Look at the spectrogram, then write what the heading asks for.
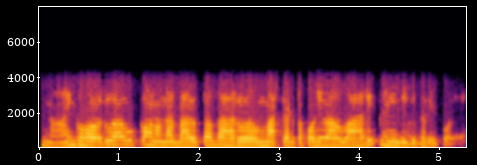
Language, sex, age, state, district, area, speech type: Odia, female, 45-60, Odisha, Gajapati, rural, conversation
